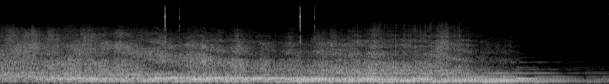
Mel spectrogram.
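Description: Lockheed U-2 flying low overhead, its jet engine giving a steady rushing noise that fades out near the end. Under it, background music holds sustained low notes.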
